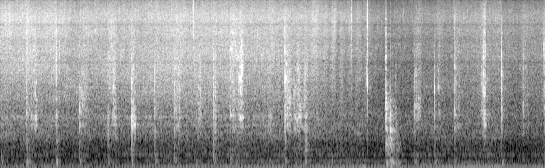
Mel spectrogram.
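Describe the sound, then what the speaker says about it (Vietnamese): Pork trotter being stir-fried for pâté in a cast iron pot, sizzling steadily with repeated scraping and stirring clicks from a utensil, close and continuous throughout with no talking. "Khi mình xào như vậy một hồi mình bỏ vào nồi mình nấu thì nó rất là thơm cái mùi pate."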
